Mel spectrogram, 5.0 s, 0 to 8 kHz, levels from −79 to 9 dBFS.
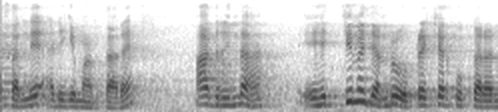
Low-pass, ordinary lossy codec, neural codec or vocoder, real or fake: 7.2 kHz; none; none; real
